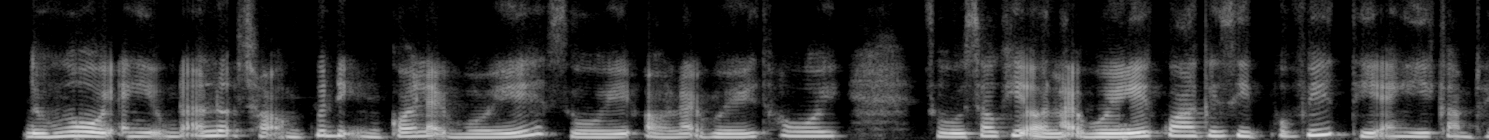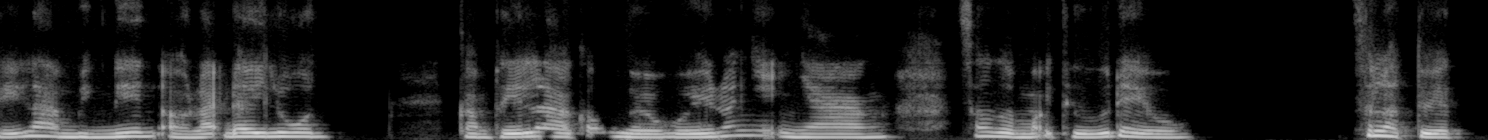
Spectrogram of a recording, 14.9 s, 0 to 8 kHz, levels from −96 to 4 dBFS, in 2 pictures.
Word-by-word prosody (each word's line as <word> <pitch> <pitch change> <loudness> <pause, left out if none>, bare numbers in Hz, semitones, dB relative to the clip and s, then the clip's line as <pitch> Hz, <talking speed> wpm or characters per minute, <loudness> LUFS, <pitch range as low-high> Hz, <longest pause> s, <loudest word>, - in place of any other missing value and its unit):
đúng 205 +2 +3
rồi, 245 -3 +6
anh 235 - -6
ấy 225 - 0
cũng 225 - -5
đã 235 - -3
lựa 275 +1 +2
chọn 220 -6 -6
quyết 280 - 0
định 220 -7 -3
quay 230 +1 0
lại - - 0
Huế 195 - +1
rồi 185 0 0
ở 185 - -3
lại 200 +2 -3
Huế 195 +1 0
thôi. 250 -1 -2 0.5
Rồi 205 -2 +3
sau 245 +4 0
khi 250 - 0
ở - - +4
lại 195 - +2
Huế 200 +3 +7
qua 260 -1 +3
cái 255 - +1
dịp 255 -2 -1
Covid 300 +7 +4
thì 215 -3 +1
anh 235 +2 -4
ấy 215 -1 0
cảm 210 - -5
thấy 200 +1 -2
là 250 -2 -1
mình 195 -1 0
nên 230 +2 +1
ở 190 -5 -4
lại 190 +2 -2
đây 220 +1 +4
luôn, 220 -1 +1 0.7
cảm 195 -4 -4
thấy 195 +2 +3
là 225 -1 -1
con 230 - -11
người 200 -3 +1
ở 185 - -2
Huế 195 +1 +1
nó 245 +5 -4
nhẹ 285 -2 -10
nhàng, 190 -1 -3 0.4
xong 245 -1 -5
rồi 215 -3 +2
mọi 190 +1 -2
thứ 195 +1 0
đều 185 -6 -2 0.9
rất 280 - +3
là 255 - +4
tuyệt, 190 -3 +2
210 Hz, 235 wpm, -23 LUFS, 195-240 Hz, 0.9 s, Huế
